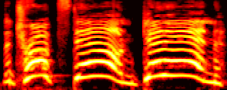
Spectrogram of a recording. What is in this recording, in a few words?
teen girl, voice; Left 4 Dead; Source Engine; video games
